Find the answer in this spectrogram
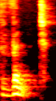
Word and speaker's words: wind: Same word just pronounced differently. Instead of wind, it's vent.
